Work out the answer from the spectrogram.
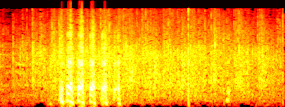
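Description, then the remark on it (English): A burst of audience applause, loudest in the first two seconds with a few sharp claps standing out, then thinning into a softer, scattered patter that lingers to the end. “Yeah, thank you for applauding for that.”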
